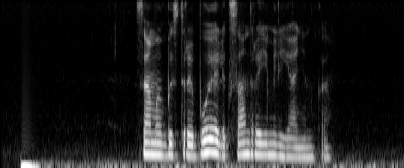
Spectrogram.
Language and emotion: Russian, neutral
